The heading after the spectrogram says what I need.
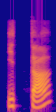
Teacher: before a consonant, or before a pause, 쌍시옷 받침 closes like a 디귿-type stop.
